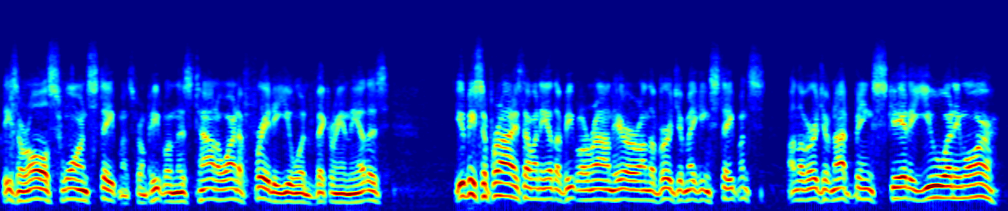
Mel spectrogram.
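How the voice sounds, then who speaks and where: An American actor playing a tough, sardonic insurance investigator in a clipped 1950s radio drama style. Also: male voice, mid-range voice, quick pace, slight background noise, natural voice, rough recording. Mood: forceful, stern. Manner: clipped, hard-boiled delivery. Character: tough, sardonic male insurance investigator narrating his case. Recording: vintage radio drama recording.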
